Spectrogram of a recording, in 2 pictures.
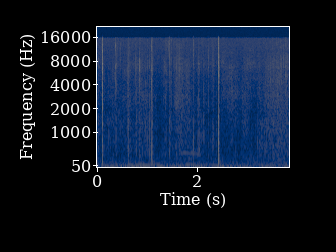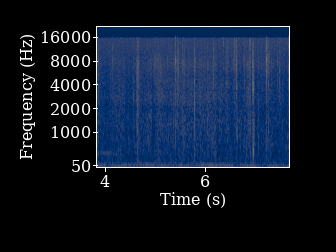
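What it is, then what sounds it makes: Metal-sequin fabric pillow. Fingertips and long fingernails scratch and flick the rows of silver metal pieces covering a large padded pillow. A quiet, steady scratchy rustle is broken by sharp, bright ticks and clicks, over a faint low hum.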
